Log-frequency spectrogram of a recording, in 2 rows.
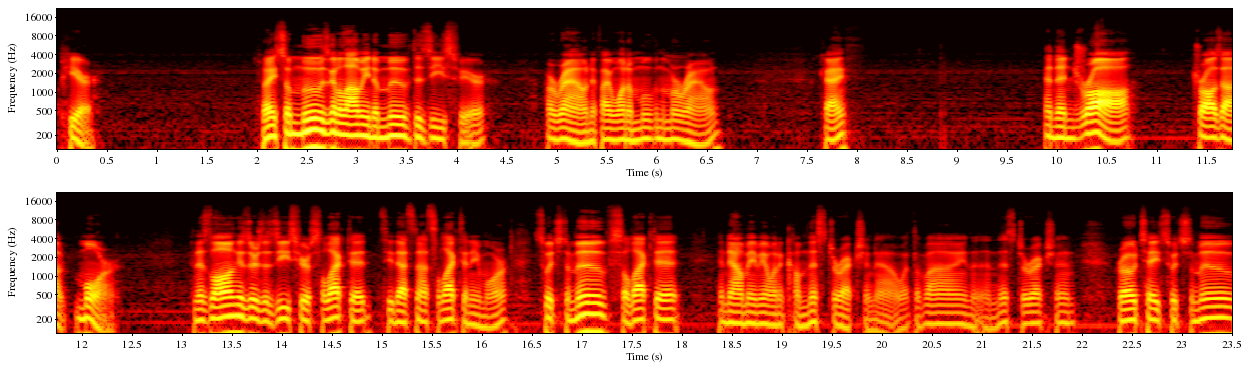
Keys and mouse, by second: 2.4 right click, 2.9 click, 3.4 right click, 4.0 click, 5.2 right click, 6.3 click, 7.4 right click, 8.8-10.5 drag, 10.5 q, 11.0 click, 12.3 click, 13.2 click, 14.6 right click, 15.6 right click, 16.2 w, 16.9 click, 17.6 q, 18.1 click, 19.4-20.8 drag, 20.8 click, 21.5 right click, 22.6 w, 23.0 click.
